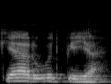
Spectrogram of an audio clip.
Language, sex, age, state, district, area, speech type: Kashmiri, male, 18-30, Jammu and Kashmir, Kulgam, rural, read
